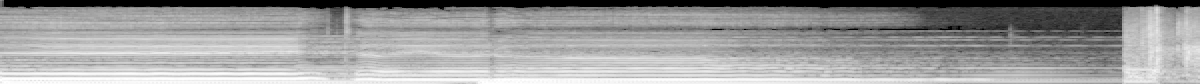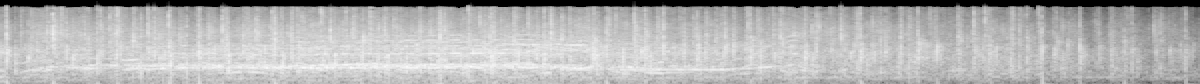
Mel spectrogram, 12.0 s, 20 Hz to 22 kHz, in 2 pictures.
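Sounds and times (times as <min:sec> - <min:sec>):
audience applauding: 0:05.6 - 0:12.0
spectator long shout: 0:06.2 - 0:10.2.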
